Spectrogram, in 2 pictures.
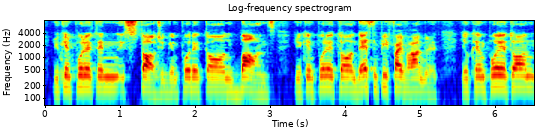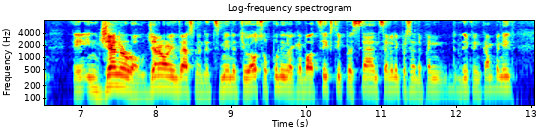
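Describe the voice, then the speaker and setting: A man with an Israeli accent talks at a very fast pace with fairly even intonation. The recording is very clean, with a silent background. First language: Hebrew. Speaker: financial consultant. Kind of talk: tutorial. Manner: casual, slightly halting non-native delivery.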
